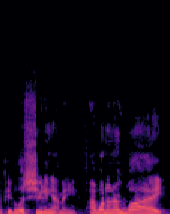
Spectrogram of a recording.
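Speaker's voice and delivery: high, loud, building demand; exasperated outburst. Acted. Player voicing a hero demanding answers after being shot at, exasperated outburst. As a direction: build to a loud cry of frustration.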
